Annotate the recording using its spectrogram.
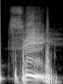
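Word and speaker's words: C: احيانا بسمع الحرف ده يا جماعة زي ما بيقولوه في الانجليش، احيانا بالذات الكلمات الدخيلة، انما الحرف ده عندنا اسمه تسي. اسمه ايه؟ تسي.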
